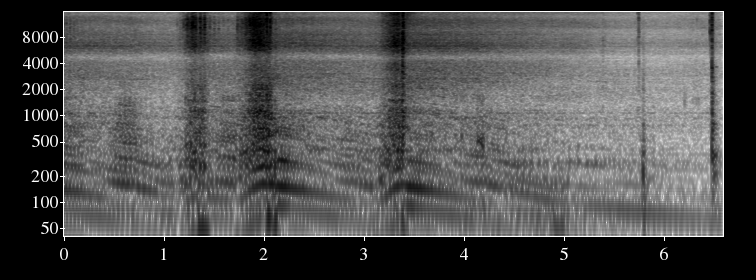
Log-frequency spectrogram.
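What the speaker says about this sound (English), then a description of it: "let's give it some revs." A 2022 Land Rover Defender V8 two-door engine revs up in a few bursts, rising and falling with a deep throaty, somewhat muted exhaust, then settles back to idle.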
